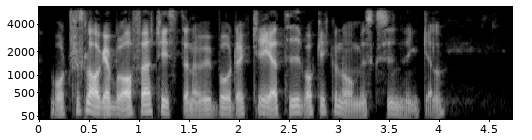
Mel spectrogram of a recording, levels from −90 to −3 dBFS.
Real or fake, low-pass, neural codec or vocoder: real; 5.4 kHz; none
